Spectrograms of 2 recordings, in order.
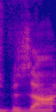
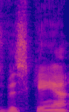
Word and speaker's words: Vizant: a beef with vizant his name is vizant everyone says viscant because no one remembers to pronounce it like vant that's why I say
